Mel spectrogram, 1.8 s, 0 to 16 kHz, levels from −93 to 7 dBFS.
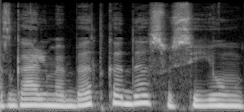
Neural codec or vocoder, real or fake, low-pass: none; real; 14.4 kHz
